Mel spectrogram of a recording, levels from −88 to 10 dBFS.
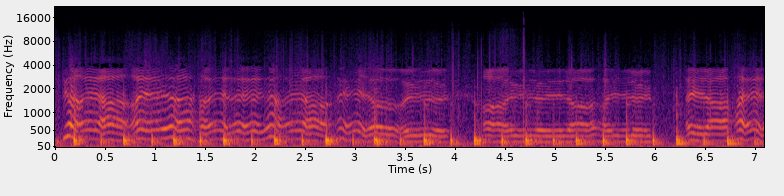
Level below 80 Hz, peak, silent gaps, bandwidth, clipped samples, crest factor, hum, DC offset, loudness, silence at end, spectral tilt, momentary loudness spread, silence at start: -42 dBFS; -4 dBFS; none; 10 kHz; under 0.1%; 20 dB; none; under 0.1%; -25 LUFS; 0 s; -8 dB/octave; 4 LU; 0 s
